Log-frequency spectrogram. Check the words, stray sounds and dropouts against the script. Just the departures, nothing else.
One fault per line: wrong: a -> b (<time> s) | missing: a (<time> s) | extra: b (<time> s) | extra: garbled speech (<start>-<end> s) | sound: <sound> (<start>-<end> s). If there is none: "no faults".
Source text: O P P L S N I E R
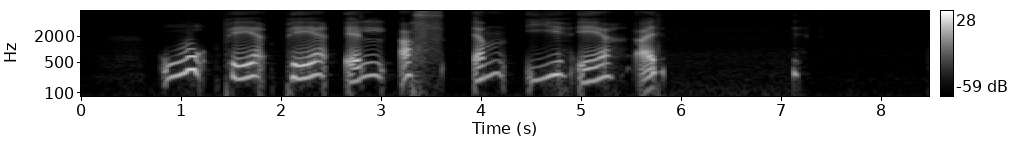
no faults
